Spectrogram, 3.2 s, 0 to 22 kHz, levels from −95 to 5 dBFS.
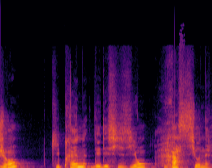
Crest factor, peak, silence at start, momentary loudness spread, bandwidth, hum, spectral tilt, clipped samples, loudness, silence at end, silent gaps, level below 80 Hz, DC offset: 22 dB; 0 dBFS; 0 s; 9 LU; 13.5 kHz; none; -5.5 dB/octave; under 0.1%; -21 LUFS; 0 s; none; -68 dBFS; under 0.1%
